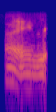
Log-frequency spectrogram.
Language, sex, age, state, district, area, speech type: Telugu, male, 18-30, Telangana, Wanaparthy, urban, conversation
